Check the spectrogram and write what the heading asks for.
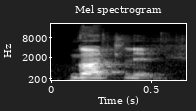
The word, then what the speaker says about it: Gottlieb: Please welcome Lauren Gotaut. Wa and the pronunciation of my name is perfect.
